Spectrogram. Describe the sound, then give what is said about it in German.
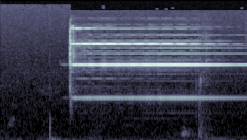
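A single bright quiz buzzer bell strikes sharply and rings on with a steady, sustained metallic tone, loud, after a soft thump; no voices are heard. “Habt ihr es gehört? Ja, ich habe auch nicht gebuzzert, du kannst einfach.”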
